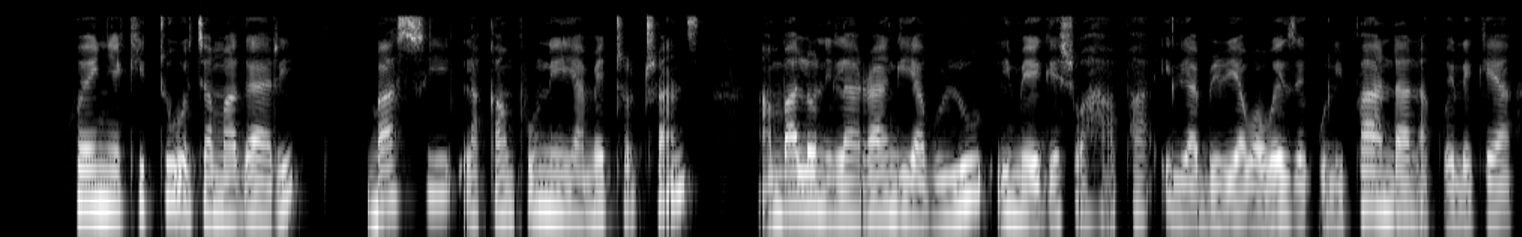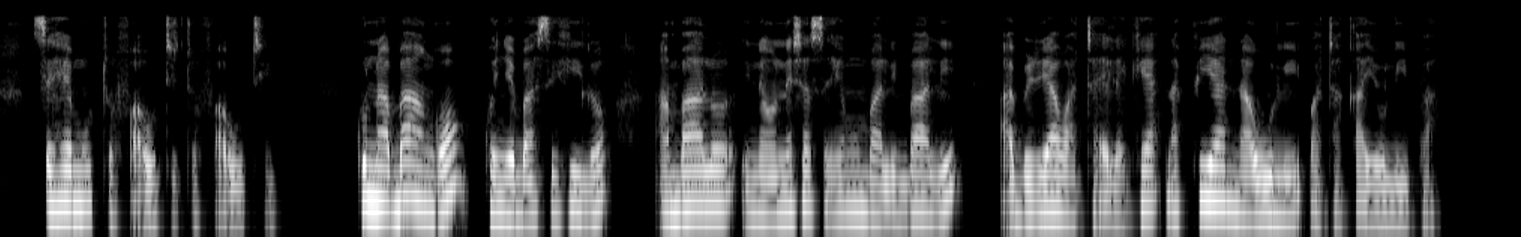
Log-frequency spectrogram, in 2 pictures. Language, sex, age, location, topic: Swahili, female, 25-35, Nairobi, government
